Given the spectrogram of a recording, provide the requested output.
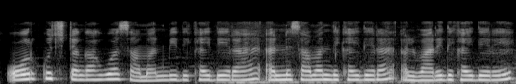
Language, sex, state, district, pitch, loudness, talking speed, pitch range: Hindi, female, Bihar, Jahanabad, 215 Hz, -15 LUFS, 245 wpm, 205-225 Hz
